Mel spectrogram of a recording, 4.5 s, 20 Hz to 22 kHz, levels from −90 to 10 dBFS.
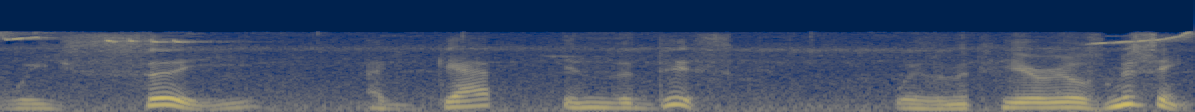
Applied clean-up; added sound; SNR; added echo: none; Chirp, tweet; 10 dB; none.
